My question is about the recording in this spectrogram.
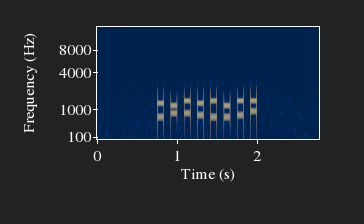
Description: DTMF, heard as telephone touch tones, dialled by machine, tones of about 80 ms. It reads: 2795316#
